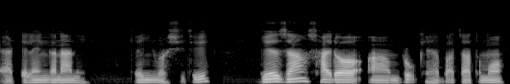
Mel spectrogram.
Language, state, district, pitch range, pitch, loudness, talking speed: Kokborok, Tripura, Dhalai, 100-115 Hz, 100 Hz, -21 LUFS, 140 wpm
